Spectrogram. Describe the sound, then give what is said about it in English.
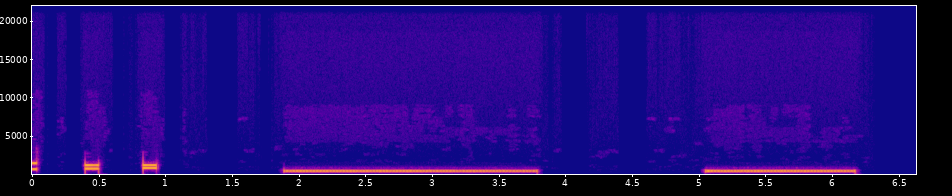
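A telephone number is dialed: three short keypad touch-tones come in quick succession, then two long, steady ringing tones follow with a gap of silence between them. “All right, I'm going to dial her number now.”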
